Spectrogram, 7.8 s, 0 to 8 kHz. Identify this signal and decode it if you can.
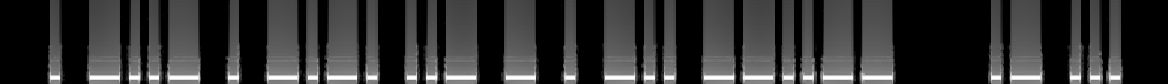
Morse code, heard as a keyed tone, about 18 wpm, 650 Hz. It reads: EXECUTED, AS
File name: 04-Chapter-04 18 WPM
